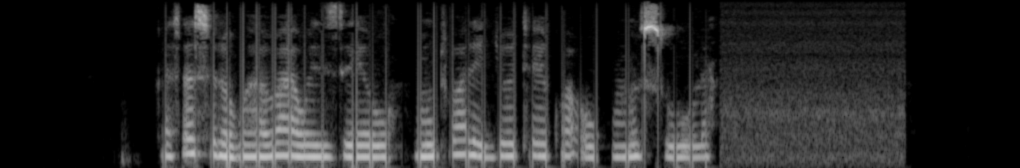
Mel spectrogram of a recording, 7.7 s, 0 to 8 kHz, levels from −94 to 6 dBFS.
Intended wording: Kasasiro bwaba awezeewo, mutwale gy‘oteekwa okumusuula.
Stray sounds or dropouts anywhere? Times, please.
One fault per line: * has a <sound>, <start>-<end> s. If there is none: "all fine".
all fine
